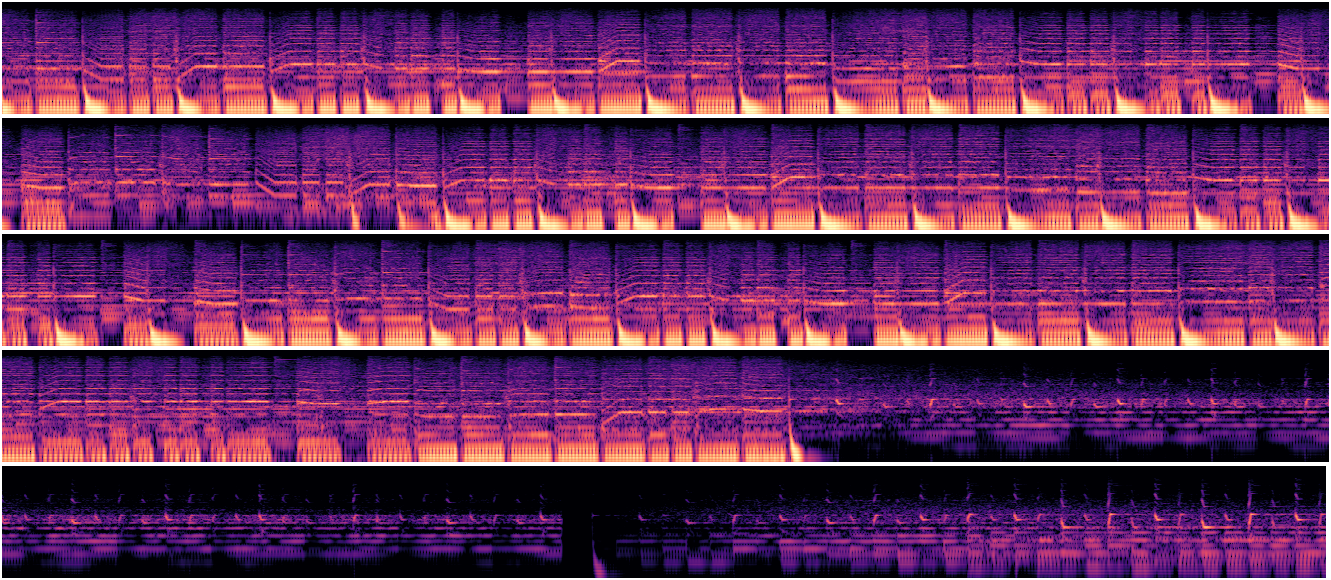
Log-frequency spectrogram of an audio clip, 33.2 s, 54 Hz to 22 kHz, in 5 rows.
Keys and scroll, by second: 2.6 ctrl+v, 3.8 ctrl+space, 6.0 ctrl+shift+[, 10.4 ctrl+space, 14.8 ctrl+z, 16.9 ctrl+space, 21.2 ctrl+space, 21.8 ctrl+v, 22.2 ctrl+space, 22.7 ctrl+shift+[, 26.3 ctrl+space, 31.9 ctrl+shift+], 32.4 ctrl+space.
